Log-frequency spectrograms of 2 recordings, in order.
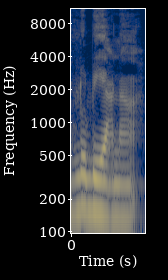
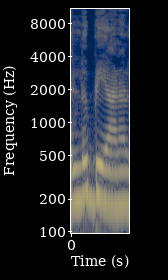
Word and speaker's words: Ljubljana: So instead of saying it like two separate letters, you'd say it the way you would blend an L and a Y in English.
